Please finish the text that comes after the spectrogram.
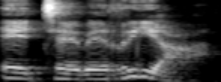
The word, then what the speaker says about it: Echeverría: que aquí en méxico no se les dice que ver ya se les dice echeverría con doble ere porque luego me han regañado que dijo echeverría pero es que aquí en méxico se pronuncia se vería no hablamos en latín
